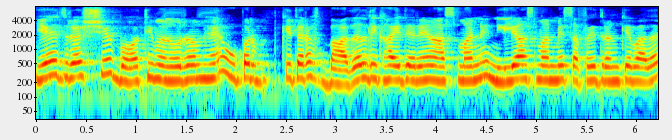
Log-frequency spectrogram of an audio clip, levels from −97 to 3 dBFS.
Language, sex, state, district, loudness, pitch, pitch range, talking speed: Hindi, female, Uttar Pradesh, Jalaun, -16 LUFS, 230 Hz, 220-255 Hz, 220 wpm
